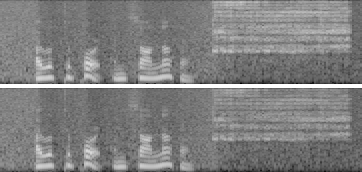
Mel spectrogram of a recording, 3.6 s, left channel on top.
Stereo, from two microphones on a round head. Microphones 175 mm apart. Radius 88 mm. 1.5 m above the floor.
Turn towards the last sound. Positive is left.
turn(degrees=25)  # may be behind; listen again after turning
